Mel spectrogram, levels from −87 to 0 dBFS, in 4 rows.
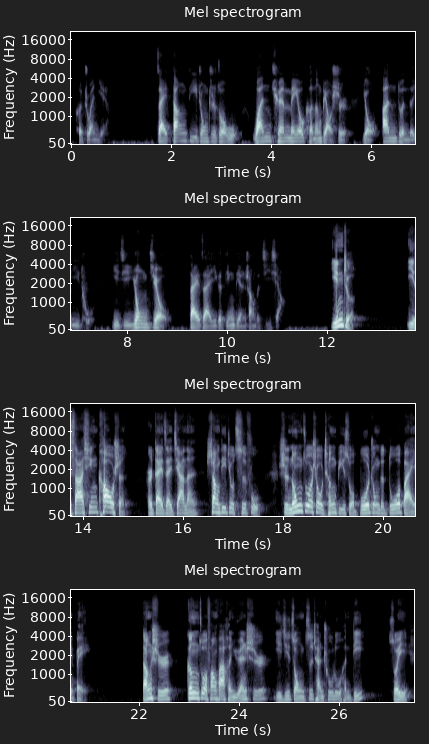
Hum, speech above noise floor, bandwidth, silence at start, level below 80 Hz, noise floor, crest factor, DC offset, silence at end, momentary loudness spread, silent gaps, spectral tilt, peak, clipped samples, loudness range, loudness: none; 63 dB; 16.5 kHz; 0.15 s; -60 dBFS; -85 dBFS; 22 dB; under 0.1%; 0.15 s; 19 LU; none; -5.5 dB/octave; -2 dBFS; under 0.1%; 9 LU; -21 LUFS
